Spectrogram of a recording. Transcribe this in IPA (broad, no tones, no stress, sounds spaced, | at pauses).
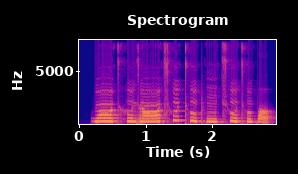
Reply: ɡ ɔ̃ː t h ũ d r ɔ̃ː t͡sʰ ũ tʰ ũ pʰ ĩː t͡sʰ ũ tʰ ũ p ɔ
